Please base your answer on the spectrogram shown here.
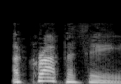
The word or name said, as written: acropathy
